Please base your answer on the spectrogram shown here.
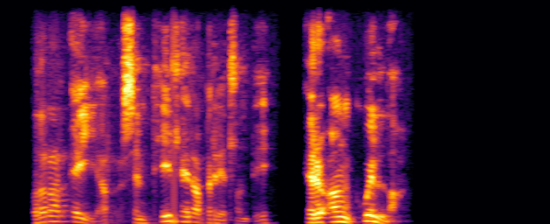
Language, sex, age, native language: Icelandic, male, 30-39, Icelandic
